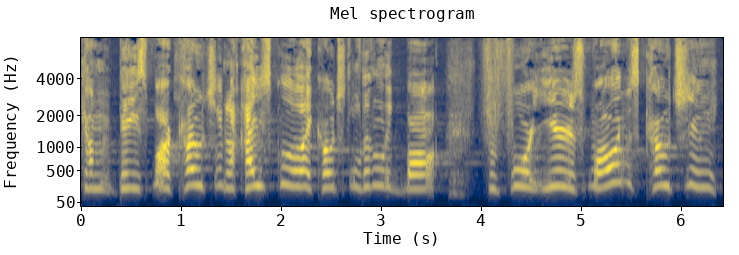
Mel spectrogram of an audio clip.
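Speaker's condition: Cerebral palsy; congenital

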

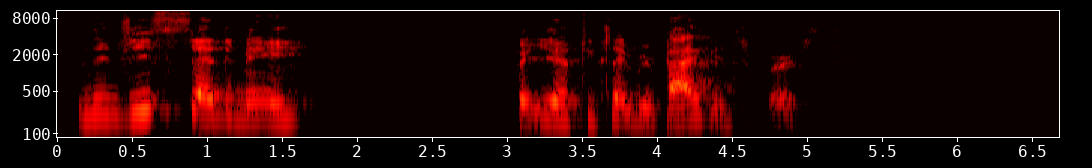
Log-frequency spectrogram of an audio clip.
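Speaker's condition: Torsion dystonia; drug-free, walking again after 2.5 years of water therapy, body still not controllable

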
